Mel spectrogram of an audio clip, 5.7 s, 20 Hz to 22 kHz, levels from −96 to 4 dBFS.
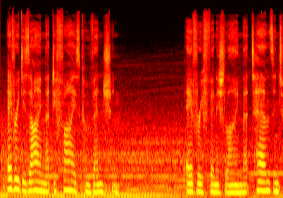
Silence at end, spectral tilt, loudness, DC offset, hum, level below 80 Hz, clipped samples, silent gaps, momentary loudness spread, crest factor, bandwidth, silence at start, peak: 0 s; -5 dB/octave; -23 LUFS; under 0.1%; none; -36 dBFS; under 0.1%; none; 12 LU; 18 dB; 18 kHz; 0 s; -6 dBFS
